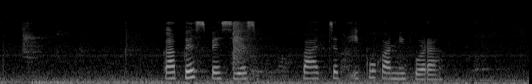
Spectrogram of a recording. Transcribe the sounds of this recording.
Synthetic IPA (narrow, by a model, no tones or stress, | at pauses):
kab̥ɛ̤spesiəs | pat͡ʃət̪ikukarnifoɾa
